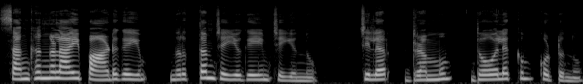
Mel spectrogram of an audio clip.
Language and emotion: Malayalam, neutral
